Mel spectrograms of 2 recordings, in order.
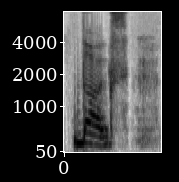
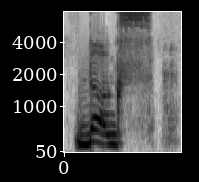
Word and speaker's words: dogs: so we have dog when we add s it should not pronounce as dogs it should have a vibration in our vocal track so it should be pronounced as dogs dogs so second we have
